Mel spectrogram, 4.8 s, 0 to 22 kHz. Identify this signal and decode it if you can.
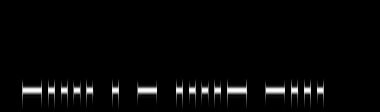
Morse code, heard as a keyed tone, about 15 wpm, 700 Hz. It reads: 6ET4B
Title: Five Challenging Letter-Number Combinations 15wpm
